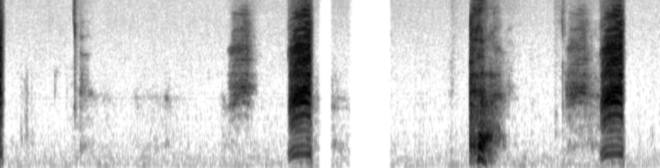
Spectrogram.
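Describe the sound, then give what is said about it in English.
A duck quacks loudly three times at irregular intervals during a duck race, with softer short calls just before two of them and quiet stretches in between. No one speaks. “He eats loads, but he's got loads of energy for the racing, so he is on it tonight.”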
